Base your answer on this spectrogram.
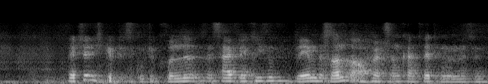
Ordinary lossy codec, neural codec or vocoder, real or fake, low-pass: none; codec, 24 kHz, 0.9 kbps, DualCodec; fake; 7.2 kHz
